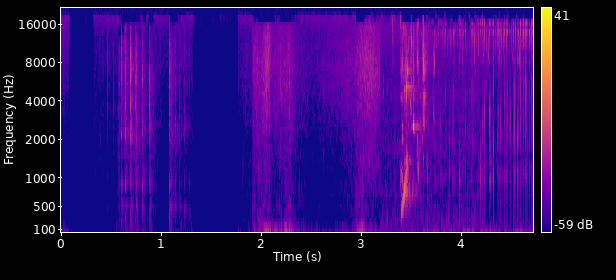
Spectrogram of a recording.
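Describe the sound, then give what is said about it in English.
A handful of partridge berries from a satchel dropped into a liquid brew: a few light taps first, then several soft, wet splashes and a final bubbly, rising plop, with no one speaking. “Grab a handful of partridge berries from my satchel and toss them in.”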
